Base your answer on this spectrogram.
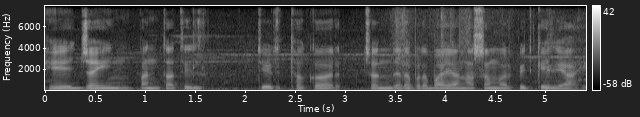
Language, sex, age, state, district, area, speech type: Marathi, male, 18-30, Maharashtra, Kolhapur, urban, read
